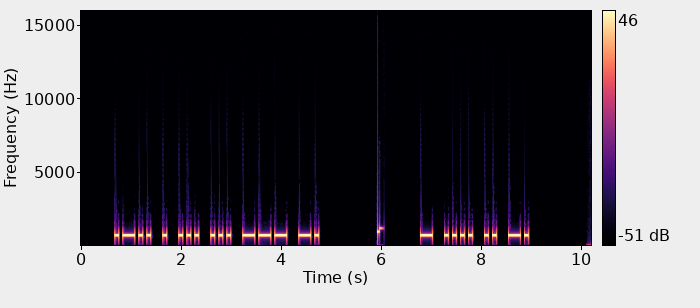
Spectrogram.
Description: Morse code, heard as a keyed tone, about 15 wpm, 700 Hz. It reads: LESSON THIN
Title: Sentences from Top 1200 Words - New Word Drill - 15wpm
